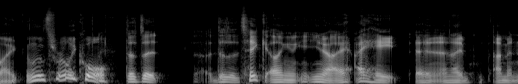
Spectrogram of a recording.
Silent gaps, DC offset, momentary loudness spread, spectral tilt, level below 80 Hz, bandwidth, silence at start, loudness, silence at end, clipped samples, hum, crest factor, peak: none; under 0.1%; 7 LU; -5.5 dB/octave; -52 dBFS; 15.5 kHz; 0 s; -26 LUFS; 0 s; under 0.1%; none; 18 dB; -8 dBFS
